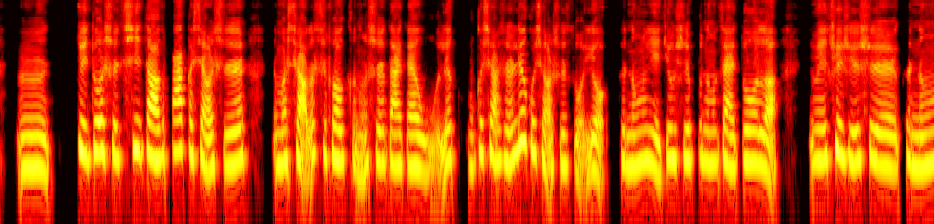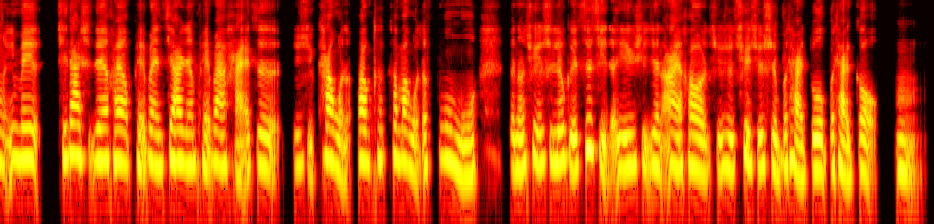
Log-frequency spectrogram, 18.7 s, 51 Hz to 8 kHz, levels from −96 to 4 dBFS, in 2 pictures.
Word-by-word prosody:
嗯， 185 -2 0 0.3
最 270 -3 +5
多 260 +3 +4
是 245 -2 -1
7 275 +4 +1
到 240 -4 +7
8 265 +4 +3
个 255 -2 -1
小 220 -7 +2
时。 200 +3 0 0.2
那 195 - -5
么 210 - +2
少 - - +4
的 - - -1
时 245 0 -6
候 225 -2 +2
可 225 - -9
能 - - -2
是 205 0 -2
大 195 -1 +1
概 190 -1 +1
5-6 185 +5 -1
5 185 - -6
个 210 - -3
小 250 -4 +1
时、 205 -1 0
6 315 +6 +5
个 270 - +1
小 - - -1
时 195 - -3
左 195 - -5
右， 175 -2 -1
可 210 - -4
能 195 +3 0
也 195 -6 +1
就 225 - -1
是 220 0 -1
不 225 +1 -6
能 205 0 -2
再 210 -4 +2
多 210 +1 0
了。 190 - +3 0.3
因 - - -5
为 215 +1 +1
确 245 +3 +2
实 215 -2 0
是 205 -5 0
可 225 - -5
能 190 +2 0
因 225 - -2
为 225 -1 +1
其 - - -3
它 245 0 +4
时 235 0 -5
间 220 0 +2
还 215 -1 +1
要 210 - +2
陪 195 -1 -3
伴 200 -3 0
家 215 +2 +3
人， 195 -2 0
陪 195 -1 -2
伴 205 -2 +1
孩 190 -3 0
子， 185 -1 -2
就 190 - -6
去 200 - -6
看 225 -2 +2
我 170 - 0
的 - - -7
看 215 -1 +4 0.2
看 230 0 -3
望 210 -1 +1
我 - - -1
的 185 - -2
父 225 -2 -2
母， 160 -2 0 0.3
可 180 - -3
能 175 +1 +2
确 220 +2 -2
实 - - 0
是 210 - -4
留 205 +1 +2
给 175 - +2
自 280 +10 +3
己 265 - 0
的 - - -4
业 180 - +3
余 - - -1
时 205 - -4
间 190 -1 -1
的 - - -4
爱 195 -2 +4
好， 190 -3 +1
其 170 - -6
实 180 -1 +1
确 210 +5 -1
实 185 -2 0
是 190 -2 -1
不 175 - -2
太 205 -5 +2
多， 175 +2 +3
不 185 - -4
太 - - +3
够， 175 -2 -1 0.2
嗯。 165 -2 -3
205 Hz, 325 characters per minute, -23 LUFS, 190-225 Hz, 0.3 s, 到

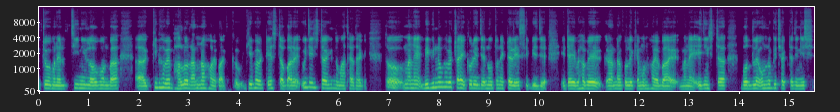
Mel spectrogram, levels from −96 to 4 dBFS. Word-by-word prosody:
একটু 155 +1 -4 0.2
মানে 140 -1 +3 0.3
চিনি 160 -2 -2
লবণ 140 +1 +2
বা - - +6 0.5
আ - - +5 0.3
কিভাবে 185 -1 +2
ভালো 145 +3 +2
রান্না 150 +2 0
হয় 140 -4 -1
বা - - +2 0.2
ক - - -30 0.3
কিভাবে 165 -1 +2
টেস্টে 155 +2 -3
টা - - +5
বাড়ে 135 0 +3
ওই - - +1
জিনিসটা 185 -3 -1
কিন্তু 155 -2 -8
মাথায় 135 0 -3
থাকে। 130 0 -5 0.4
তো - - -8 0.4
মানে 165 0 0 0.2
বিভিন্নভাবে 205 +4 +2
ট্রাই 170 -1 +5
করি 160 -1 +2
যে 145 - +2
নতুন 145 +2 -4
একটা - - +1
রেসিপি 260 - -3
যে - - +1 0.4
এটা 140 - +1
এভাবে 140 +1 +3 0.4
রান্না 135 +1 0
করলে 140 0 +3
কেমন 135 +1 -2
হয় 135 -2 +2
বা 125 - +5 0.4
মানে 130 0 -1 0.2
এই 140 - +3
জিনিসটা 150 -2 -1 0.5
বদলে 145 +1 +3
অন্য 155 +1 -2
কিছু 160 0 -4
একটা 145 - -5
জিনিস 140 +1 -1
150 Hz, 180 wpm, -22 LUFS, 140-165 Hz, 0.5 s, বা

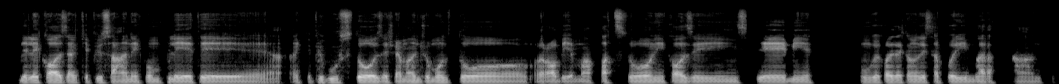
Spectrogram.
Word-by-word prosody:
delle 85 +1 +2
cose 80 0 +4
anche 80 - -3
più 85 - -3
sane, 75 -1 0
complete, 75 -2 +1
an - - -8
anche - - -11
più 85 - -4
gustose. 80 -2 +4
Cioè 75 +1 -2
mangio 80 0 -1
molto 75 -2 0
robi - - -1
e - - -2
mappazzoni, 75 +1 -1
cose 80 0 0
insiemi. 80 +1 -1 0.5
Comunque 80 0 -2
cose 80 0 +2
che - - -7
hanno 75 - +1
dei 80 - 0
sapori 75 0 -1
imbarazzant 75 -1 -6
75 Hz, 140 wpm, -22 LUFS, 75-80 Hz, 0.5 s, cose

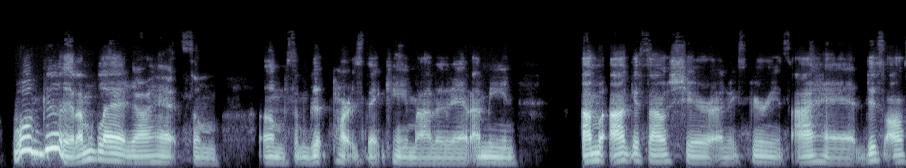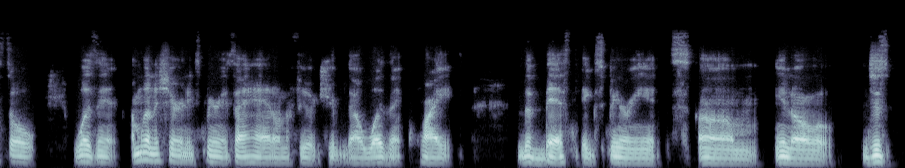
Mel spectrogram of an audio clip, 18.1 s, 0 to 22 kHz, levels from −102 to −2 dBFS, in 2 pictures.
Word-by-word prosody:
Well, 315 +1 +7
good, 330 +7 +6
I'm 150 - +4
glad 130 -7 +6
I 100 0 +2
had 105 -1 -1
some, 90 -3 -8 0.4
um, 95 -2 -2
some 90 +2 -8
good - - -3
parts - - -1
that - - -4
came 90 -2 -6
out 90 0 -3
of 90 0 -6
that. 85 0 -3
I - - 0
mean, 95 -2 -3 0.7
I'm - - +7
I - - +8
guess 125 -3 -5
I'll 110 -1 +3
share 100 -4 -4
an 90 - -4
experience 100 +1 -7
I 100 +1 +2
had. 90 -5 -5
This 130 +2 -3
also 105 -3 0 0.4
wasn't 105 -2 -1 0.2
I'm 120 +3 +1
gonna 130 -3 +3
share 120 -3 -2
an - - -3
experience 100 -3 -4
I 95 - +4
had 95 -2 -1
on 90 0 -4
a - - -10
field 90 -1 -4
trip - - -7
that 85 - -1
wasn't 95 +1 0
quite 90 -1 -1 0.6
the 100 - 0
best 80 -2 +2
experience, 85 -3 -3
um, 80 -4 0 0.2
you 100 - +4
know, 80 -3 +2 0.3
just 105 -1 +3
95 Hz, 170 wpm, -24 LUFS, 90-110 Hz, 0.7 s, I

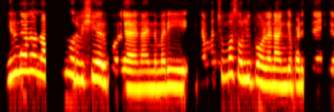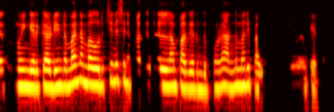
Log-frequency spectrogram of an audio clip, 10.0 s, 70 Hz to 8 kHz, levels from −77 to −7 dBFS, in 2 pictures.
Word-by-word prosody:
இருந்தாலும் 390 +2 +4
நமக்கு 365 +3 -1
ஒரு 290 - +1
விஷயம் 285 +2 +5
இருக்கும்ல. 215 -5 0 0.2
நான் 195 0 +2
இந்த 195 0 -2
மாரி 205 +1 +2 0.5
நம்ம 270 +5 -6
சும்மா 310 +3 0
சொல்லிப்போம்ல, 270 -5 +3
"நான் 215 -1 +6
இங்க 215 +1 +1
படிச்சேன். 225 +1 -2
எங்க 205 - -5
குடும்பம் 215 -1 -5
இங்க 205 -1 0
இருக்கு." 200 +2 -1
அப்டின்ற 210 +1 -1
மாரி 250 +3 0
நாம 240 -3 0
ஒரு 220 - -6
சின்ன, 265 -1 -4
சின்ன 235 -3 -6
பகுதிகள்லாம் 215 - -4
பகிர்ந்துப்போம்ல, 190 +1 -6
அந்த 205 +2 -6
மாரி 225 +1 -3
பகிர்ந்துபீங்களானு 480 +5 -15
கேட்டேன். 320 - -13
225 Hz, 180 wpm, -23 LUFS, 210-290 Hz, 0.5 s, நான்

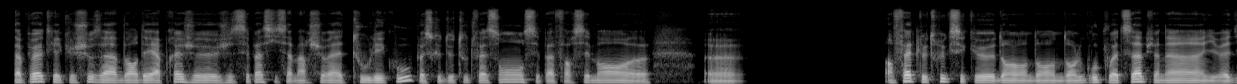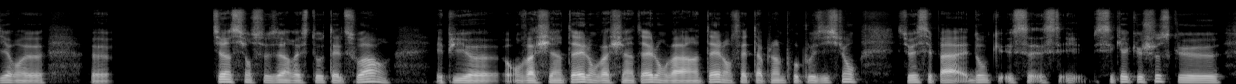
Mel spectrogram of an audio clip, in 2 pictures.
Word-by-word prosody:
Ça - - +2
peut 120 - 0
être 130 +1 +3
quelque 105 -1 -3
chose 105 +2 -2
à 100 -1 +4
aborder. 95 0 +1
Après, 115 +7 0
je 95 -4 -1
je 85 +2 -6
sais 90 - -4
pas 115 - 0
si 115 -2 -4
ça 95 -2 -3
marcherait 90 +2 -2
à - - -1
tous 100 +2 -5
les 100 0 +1
coups 150 - -2
parce 90 - -1
que - - -6
de 90 +1 -5
toute 100 +2 -8
façon, 110 +4 -1
c'est - - -3
pas 90 - -2
forcément, 95 0 -1
heu 80 0 -2 0.6
heu 80 -1 -3 1.4
En - - 0
fait, 150 -1 +3
le 115 - +1
truc, 135 +1 -3
c'est 100 - 0
que 90 -1 +1
dans 90 -1 +1
dans 90 +1 0
dans 90 +1 0
le 90 - -1
groupe 105 +4 -3
WhatsApp, 120 +7 +4
il - - -8
y - - 0
en 90 - -5
a 90 - +1
un, 95 -1 +2
il 85 -1 -3
va 85 0 +1
dire: 100 +2 0
«Heu 85 -1 0 0.5
heu, 80 0 -2 1.0
tiens, 120 -1 +5
si - - +2
on 105 - -1
se 85 - -3
faisait 95 +2 +1
un 100 - +3
resto 90 +2 -1
tel 90 -2 -1
soir 115 -4 +2 0.4
et - - -4
puis, 95 -1 0
heu, 80 -2 +2
on 90 - -3
va 95 +2 +6
chez 95 +3 +4
un 95 -1 0
tel, 110 +3 +6
on 95 - 0
va 90 +1 +4
chez 90 - +1
un 90 -1 0
tel, 105 +5 +4
on 95 -4 +1
va 85 0 +5
à - - +3
un 85 - 0
tel», 115 +6 +3
en 95 - -1
fait, 80 - -3
tu - - -1
as - - -1
plein 100 - -2
de - - -5
propositions. 90 +6 -2 0.4
Si - - -9
tu - - -2
veux 105 - +2
c'est 100 - -1
pas, - - +4
heu - - -3
donc, 100 +1 -3
heu, - - -3
c'est - - -1
c'est - - -5
c'est - - -3
quelque 120 -1 -1
chose 130 +4 -1
que 95 -3 +1
95 Hz, 240 wpm, -23 LUFS, 90-105 Hz, 1.4 s, va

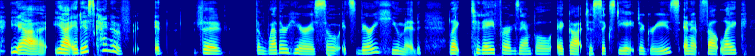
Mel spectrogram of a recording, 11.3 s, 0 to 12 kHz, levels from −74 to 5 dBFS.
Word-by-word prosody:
Yeah, 225 -7 +4 0.2
yeah, 215 -3 +5
it 215 +2 +1
is 275 +5 +8
kind 365 -3 -2
of 310 - -5 0.4
it - - -1 0.6
the 180 -5 +1 0.5
the 190 - -7
weather 190 +7 -3
here 195 -8 -3
is 145 -1 +1
so 185 -1 +5
it's - - +1
very 195 +7 -2
humid, 185 - -6 0.4
like, - - 0
today, 205 -1 +1
for 195 -3 -5
example, 165 -2 -7
it 160 - -3
got 160 -3 0
to 165 - -6
68 170 +1 +3
degrees, 170 - -1
and 165 - +1
it 160 - -5
felt 165 -2 -1
like 190 +2 -3
185 Hz, 155 wpm, -26 LUFS, 165-210 Hz, 0.6 s, is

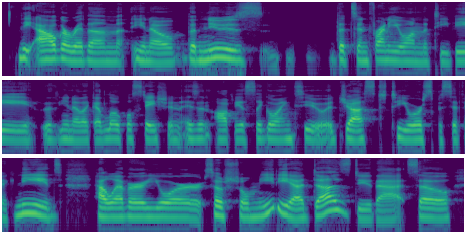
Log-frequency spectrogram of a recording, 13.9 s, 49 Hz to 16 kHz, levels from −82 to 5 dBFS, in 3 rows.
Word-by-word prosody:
the 205 -2 0
algorithm, 170 -4 +4
you 180 -2 -3
know, 150 -1 0
the 175 -2 +2
news 190 -1 +1 0.7
that's 175 0 -3
in 170 -1 -2
front 180 +1 +2
of 175 - -4
you 165 -1 -2
on 160 -1 -3
the 155 - -9
TV, 155 0 -4
y 160 - -6
you 165 +1 -8
know 150 -1 -3
like 150 0 -5
a - - +1
local 170 +1 -4
station 160 -1 -4
isn't 170 -2 -7
obviously 160 0 -4
going 160 0 -3
to 170 -1 -5
adjust 155 0 +1
to - - -5
your 160 -1 0
specific 155 -1 -9
needs. 190 -5 +2 0.3
However, 165 0 +5
your 165 -2 +1
social 175 -3 0
media 170 - +2
does 260 +6 +5
do 145 -4 -5
that. 135 0 0
So, 155 -3 +1
165 Hz, 165 wpm, -24 LUFS, 160-175 Hz, 0.7 s, However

